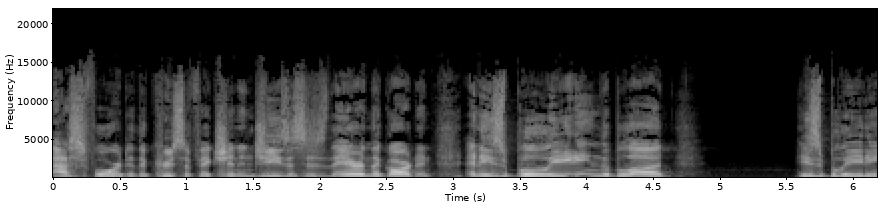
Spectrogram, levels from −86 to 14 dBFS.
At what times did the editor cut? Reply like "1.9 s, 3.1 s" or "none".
none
